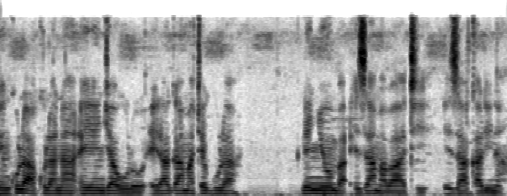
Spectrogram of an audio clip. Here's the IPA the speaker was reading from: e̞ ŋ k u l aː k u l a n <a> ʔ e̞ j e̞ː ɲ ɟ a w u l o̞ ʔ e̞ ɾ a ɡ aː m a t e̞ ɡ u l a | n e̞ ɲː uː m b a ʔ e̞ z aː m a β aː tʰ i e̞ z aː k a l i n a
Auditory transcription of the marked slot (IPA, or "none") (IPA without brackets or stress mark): a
